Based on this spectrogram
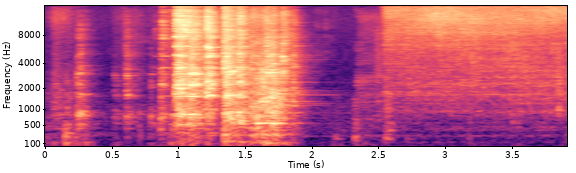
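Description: Metallic clattering and scraping as raw chicken drumsticks are moved onto a single baking sheet: a few sharp knocks, then a dense burst of rattling, followed by a softer steady hiss.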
